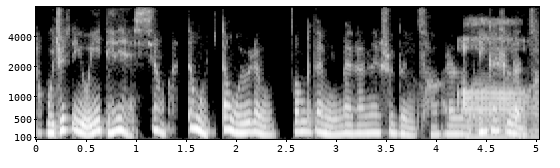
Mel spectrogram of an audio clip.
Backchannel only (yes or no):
no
